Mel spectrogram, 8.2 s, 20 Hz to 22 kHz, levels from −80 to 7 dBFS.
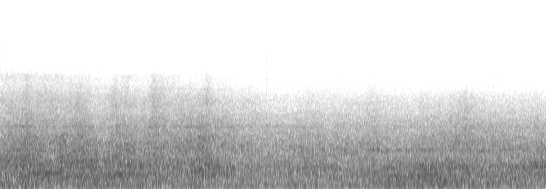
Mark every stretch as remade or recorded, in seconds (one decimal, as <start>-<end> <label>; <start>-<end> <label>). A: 0.0-0.7 recorded; 0.7-1.8 remade; 1.8-3.5 recorded; 3.5-6.1 remade; 6.1-8.2 recorded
